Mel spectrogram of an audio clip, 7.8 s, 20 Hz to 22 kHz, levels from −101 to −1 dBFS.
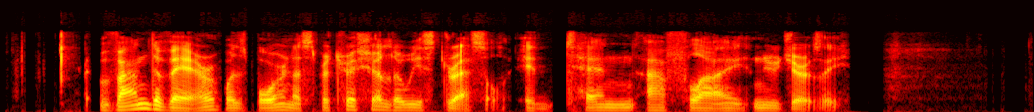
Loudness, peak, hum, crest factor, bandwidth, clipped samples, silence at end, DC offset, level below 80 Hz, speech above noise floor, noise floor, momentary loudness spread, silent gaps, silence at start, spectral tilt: -31 LUFS; -4 dBFS; none; 30 dB; 10 kHz; under 0.1%; 1.4 s; under 0.1%; -68 dBFS; 41 dB; -72 dBFS; 11 LU; 4.15-4.24 s; 0.45 s; -3 dB/octave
